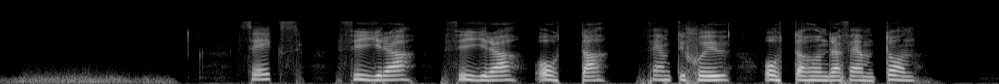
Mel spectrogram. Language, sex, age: Swedish, female, 49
